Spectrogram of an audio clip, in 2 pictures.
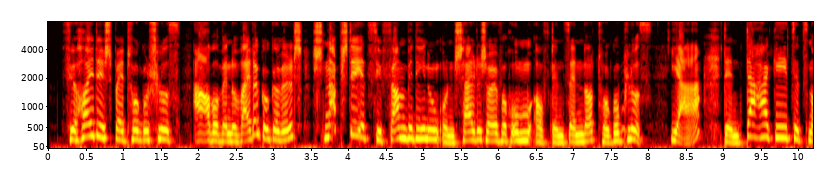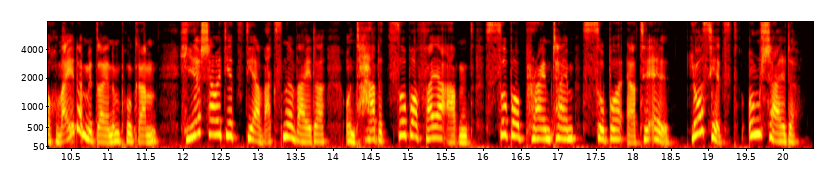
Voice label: schwabisch; toggo plus; LOFT VOICES

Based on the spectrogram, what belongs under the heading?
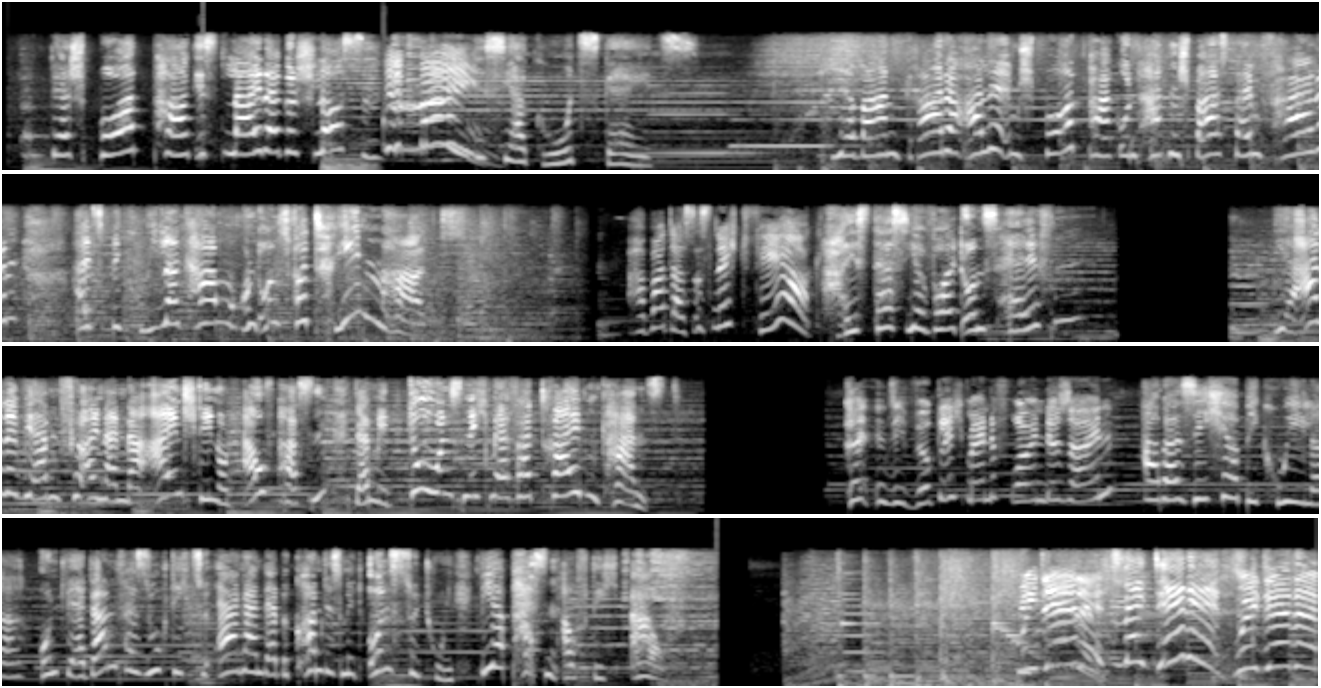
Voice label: synchron trickfilm dreirad; dora

